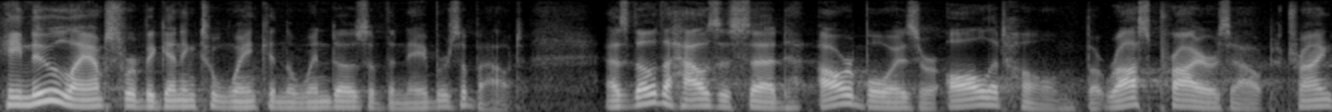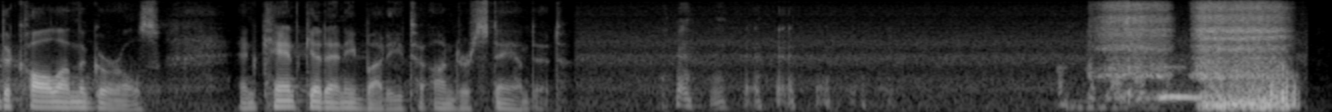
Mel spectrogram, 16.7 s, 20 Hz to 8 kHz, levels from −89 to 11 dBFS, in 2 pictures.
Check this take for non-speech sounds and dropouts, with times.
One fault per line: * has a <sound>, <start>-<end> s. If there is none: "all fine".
* has a laugh, 12.4-14.0 s
* has a sigh, 14.9-16.5 s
